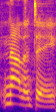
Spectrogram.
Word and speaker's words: naledi: The Homo naledi, or naladi. Nadali.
